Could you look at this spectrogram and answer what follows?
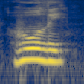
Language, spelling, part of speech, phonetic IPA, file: Ukrainian, голий, adjective, [ˈɦɔɫei̯], Uk-голий.ogg
- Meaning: nude, naked, bare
